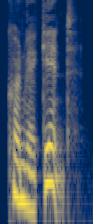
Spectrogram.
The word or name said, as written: konvergent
